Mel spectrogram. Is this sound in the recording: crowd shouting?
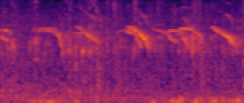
no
